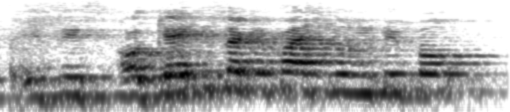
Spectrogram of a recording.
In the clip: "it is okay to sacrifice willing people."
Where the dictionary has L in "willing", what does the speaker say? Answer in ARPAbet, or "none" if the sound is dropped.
none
